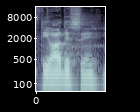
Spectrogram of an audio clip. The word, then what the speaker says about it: theodicy: It's a sort of, and again, philosophy adjacent podcast, it's sort of a theodicy. Is that how you say it in English? I've never actually said this word before in English. – It's theodicy, yeah.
